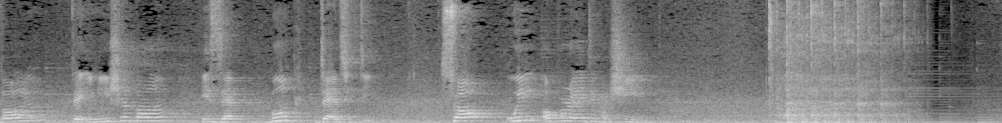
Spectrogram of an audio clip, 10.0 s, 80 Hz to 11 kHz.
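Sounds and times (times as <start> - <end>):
machine mechanical clatter: 7.7 - 9.3.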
